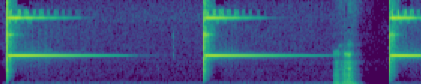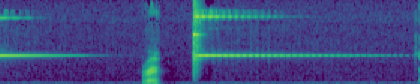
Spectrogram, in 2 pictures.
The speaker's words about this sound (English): Has that like angelic sound to it, like what you would expect an American Silver Eagle to sound like. And actually, m- the majority of them I've had have all sounded like this.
